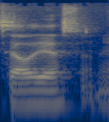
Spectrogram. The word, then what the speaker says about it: Taliesin: I think my favorite, I don't actually know how this is pronounced at all, the Taliesin West House? – Taliesin, yeah. – Taliesin? Mm-hmm. Wait, did you say that already? – No, I didn't say Taliesin, no. – Okay, sorry. But yeah, the Taliesin West House is in Arizona.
